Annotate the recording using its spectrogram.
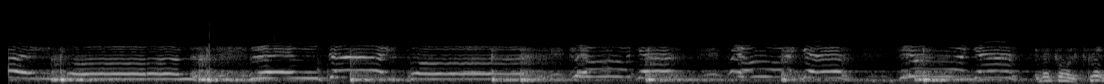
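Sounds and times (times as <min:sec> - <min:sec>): person humming: 0:00.1 - 0:08.4.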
